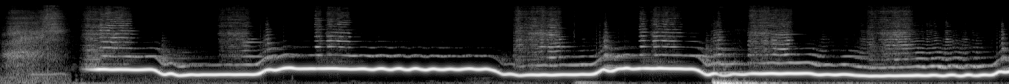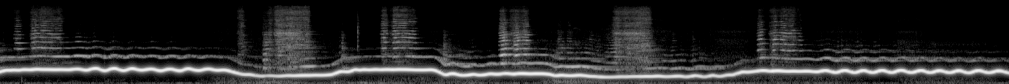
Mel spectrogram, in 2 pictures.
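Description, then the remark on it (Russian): A bent musical saw bowed with a rosined cello bow plays a slow, sustained Beethoven melody, its eerie, wavering tone gliding between pitches with a pronounced vibrato, loud and continuous with no talking. “У меня есть тут э, смычок от виолончели. Э, эту пилу можно гнуть и играть на ней э, какую-нибудь музыку.”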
